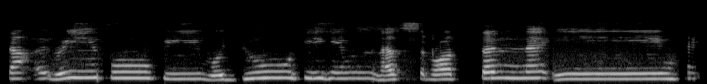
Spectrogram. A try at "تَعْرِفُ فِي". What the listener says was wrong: तारीफू में फा का पेश लंबा हो रहा है। तारीफू फी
